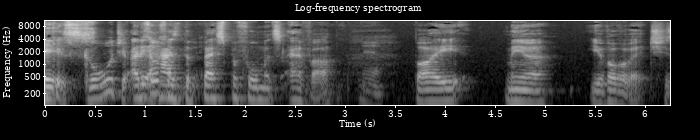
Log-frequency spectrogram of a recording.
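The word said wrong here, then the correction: Milla Jovovich: Is that how you say it? Jovovich? – Mila Jovovich. – Oh, thank you.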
